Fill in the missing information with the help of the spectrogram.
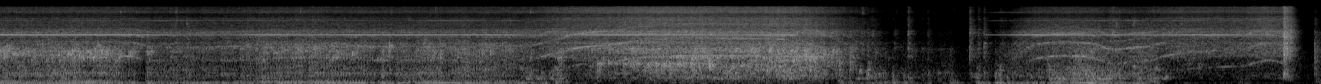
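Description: Drill with a paddle mixer running in a bowl, stirring casting plaster and water to a batter-like mix, with a steady motor whine. It stops about two-thirds of the way through, runs again briefly, then stops. A sharp click comes near the end.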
